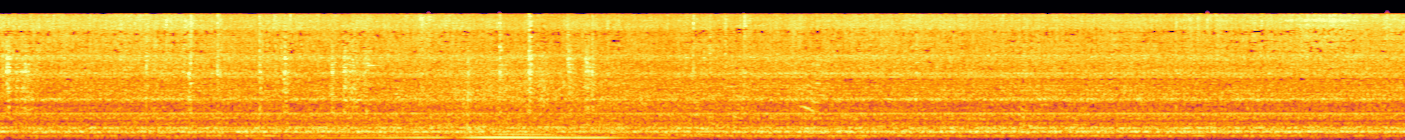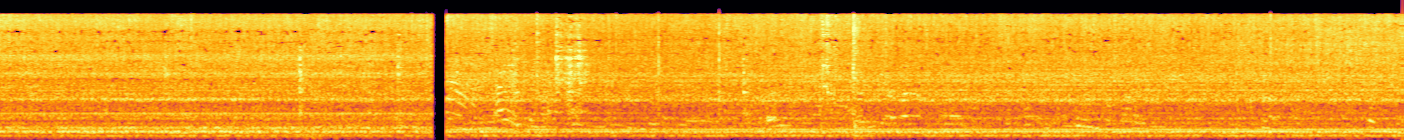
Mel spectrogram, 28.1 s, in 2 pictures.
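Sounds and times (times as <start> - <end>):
food sizzling on a griddle: 0.0 - 28.0
metal spatula scraping: 1.5 - 6.9
steady hum: 1.9 - 8.5.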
